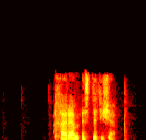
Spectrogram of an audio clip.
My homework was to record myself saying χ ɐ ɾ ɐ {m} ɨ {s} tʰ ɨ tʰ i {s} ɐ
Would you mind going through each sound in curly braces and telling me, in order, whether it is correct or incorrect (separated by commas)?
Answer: correct, correct, incorrect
